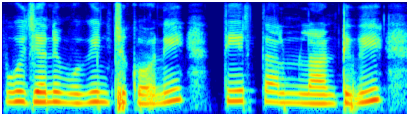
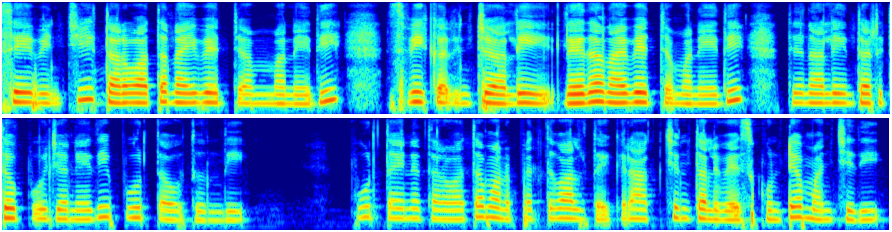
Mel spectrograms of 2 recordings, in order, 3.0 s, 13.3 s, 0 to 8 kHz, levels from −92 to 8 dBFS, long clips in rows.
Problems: background sounds at intervals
